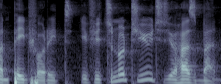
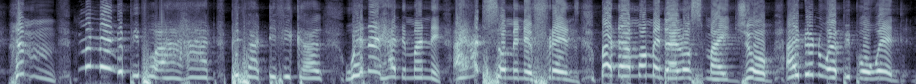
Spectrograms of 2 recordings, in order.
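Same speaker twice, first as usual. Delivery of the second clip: complaining voice; 7 semitones higher, 6 dB louder than usual. Retold or imitated. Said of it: "That is why people say".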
